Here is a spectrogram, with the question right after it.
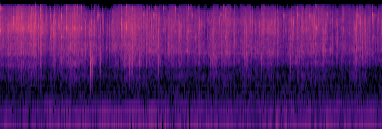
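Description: A long hollow rain stick, apparently a cardboard tube painted with suns and dots with one end wrapped in mesh, is held in both hands and tilted and shaken so the loose filling inside cascades through it. The result is a quiet, steady, bright rushing hiss like rain, dotted with many small crisp ticks and patters throughout.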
